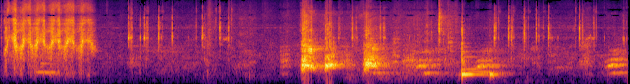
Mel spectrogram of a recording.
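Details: An Illyrian Shepherd livestock guard dog from Albanian lands in the Balkans barks repeatedly in a short burst of deep, rough barks, about four in two seconds, after an opening of broadband noise.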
